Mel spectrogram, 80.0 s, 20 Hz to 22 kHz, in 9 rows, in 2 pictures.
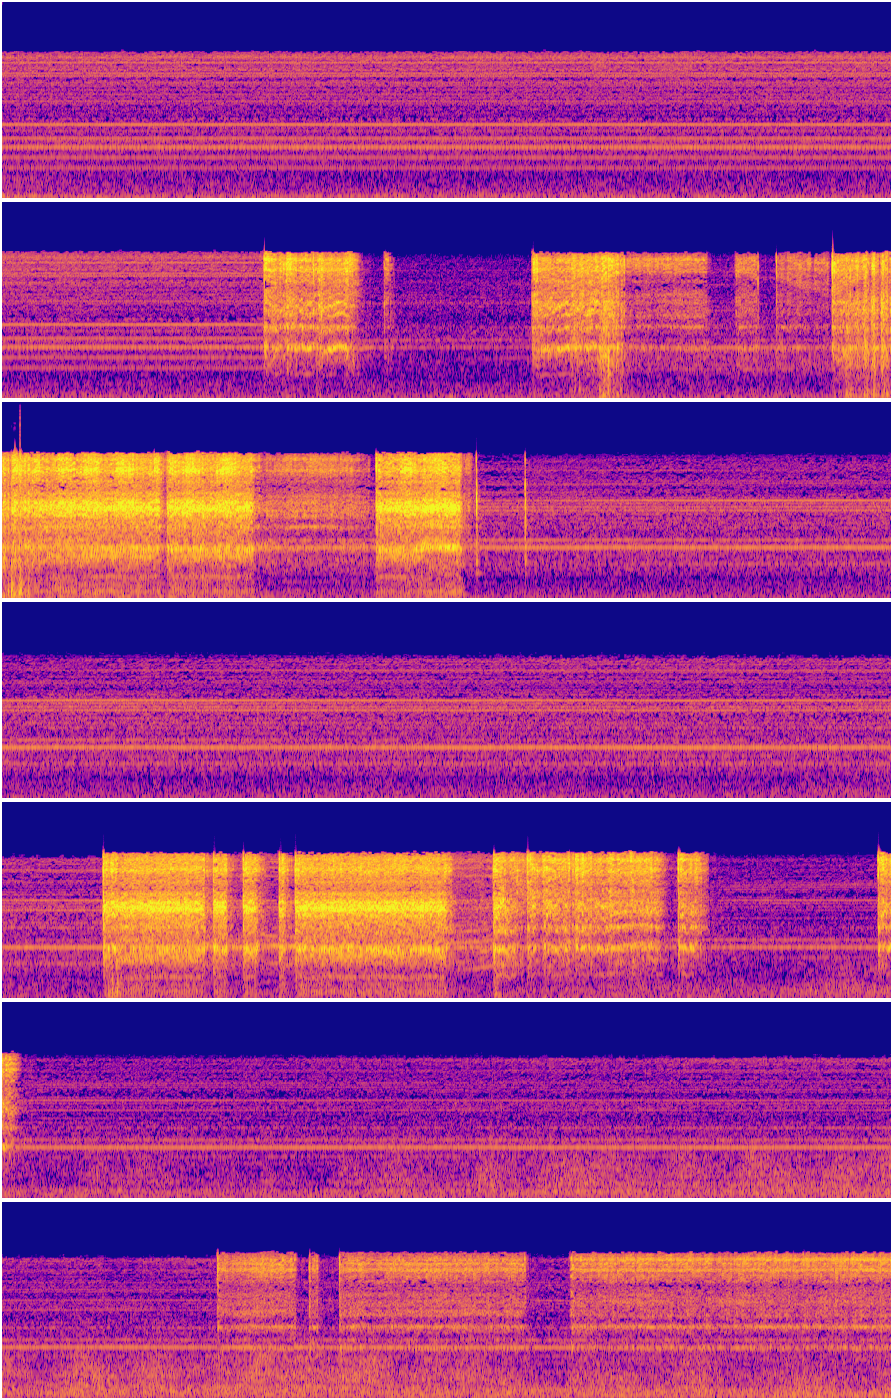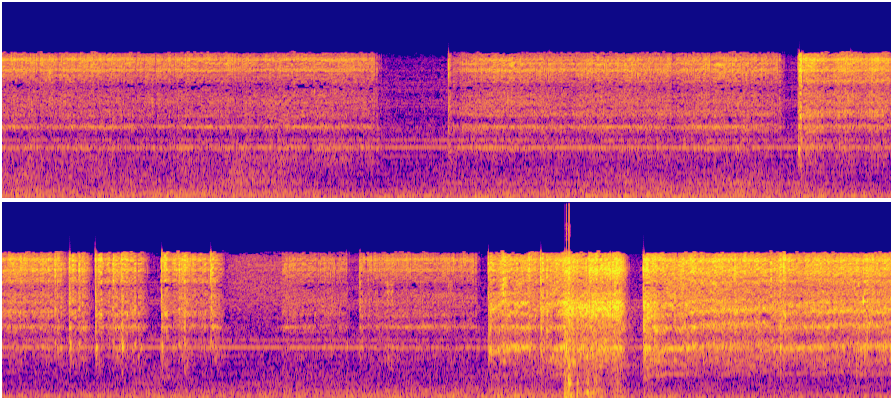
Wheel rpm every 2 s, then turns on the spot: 0, 0, 0, 0, 0, 30, 30, 70, 80, 140, 70, 20, 0, 0, 0, 0, 0, 0, 90, 120, 100, 20, 10, 0, 0, 0, 0, 10, 30, 20, 40, 30, 40, 20, 30, 70, 30, 40, 130, 160.
14-16 22-24 56-58 60-66 74-76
